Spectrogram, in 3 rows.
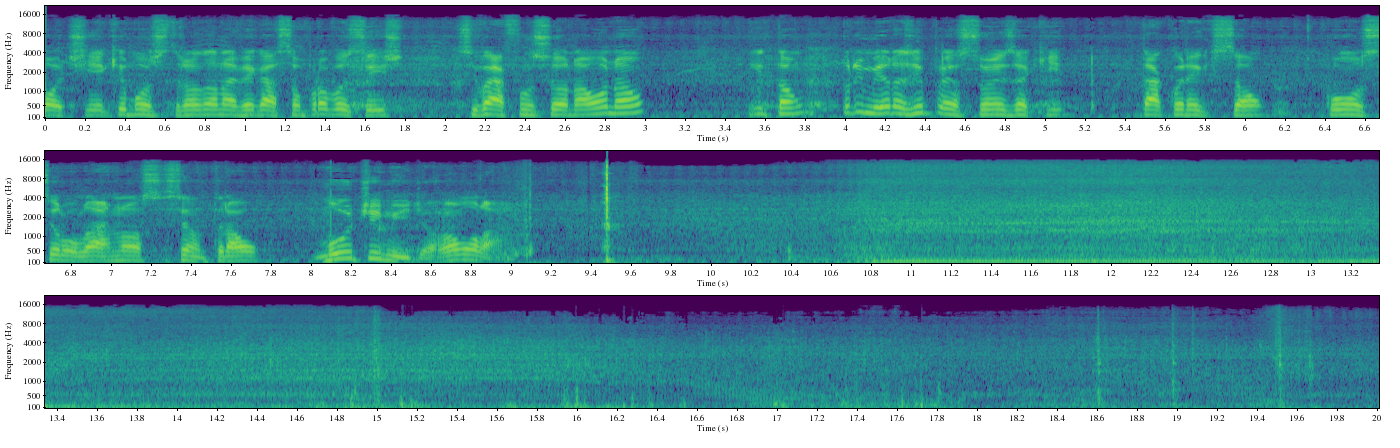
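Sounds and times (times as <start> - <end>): scooter engine pulling away: 10.0 - 16.9.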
